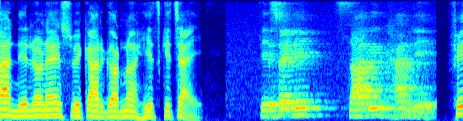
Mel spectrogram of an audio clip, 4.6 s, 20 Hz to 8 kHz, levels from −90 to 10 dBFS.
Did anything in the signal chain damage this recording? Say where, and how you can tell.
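Yes. Short concealed packet loss hits the network and jitter-buffer stage three times: 1.60 to 1.64 s, 2.00 to 2.06 s, and 2.64 to 2.70 s. Each gap is roughly 20 to 40 ms of audio that arrived too late to decode. The receiver covered it by extending the preceding sound and then crossfading back. You hear each one as a brief smear or wobble in the speech rather than a clean dropout.

A switch to a distant microphone runs from 2.26 to 4.35 s, at the capture stage. The speech abruptly turns roomy and hollow, with thinner low end, and its level falls by about 5 dB. Room noise rises to roughly 35 dB below the speech. At 4.35 s the close sound returns just as suddenly. The likely cause is that the close microphone's feed dropped out and a farther pickup, such as a camera mic, took over. Throughout the clip, the call codec's band limit at 8 kHz fits G.722 running at 64 kbps.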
